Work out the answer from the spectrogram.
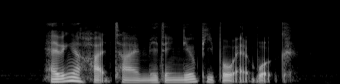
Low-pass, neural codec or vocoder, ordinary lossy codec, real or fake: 7.2 kHz; none; none; real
